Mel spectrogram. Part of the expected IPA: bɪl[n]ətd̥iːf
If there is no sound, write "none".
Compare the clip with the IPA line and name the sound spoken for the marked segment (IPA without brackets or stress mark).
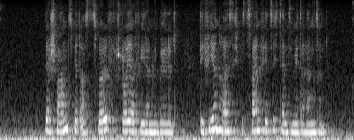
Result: d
